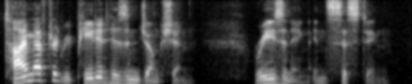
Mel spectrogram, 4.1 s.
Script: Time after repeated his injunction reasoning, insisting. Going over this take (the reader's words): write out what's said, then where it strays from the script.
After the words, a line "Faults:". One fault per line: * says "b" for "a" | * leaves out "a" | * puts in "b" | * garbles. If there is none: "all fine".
Time after repeated his injunction reasoning, insisting.
Faults:
all fine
